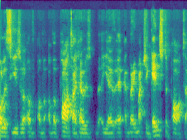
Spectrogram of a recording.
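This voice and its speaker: This man has a British accent. His speech comes at a very fast pace. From Britain. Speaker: political activist. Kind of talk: interview.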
